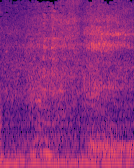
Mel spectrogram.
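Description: Car engine and road rumble heard from inside the cabin: a steady low drone, with a steady mid-pitched tone joining about a second and a half in.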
